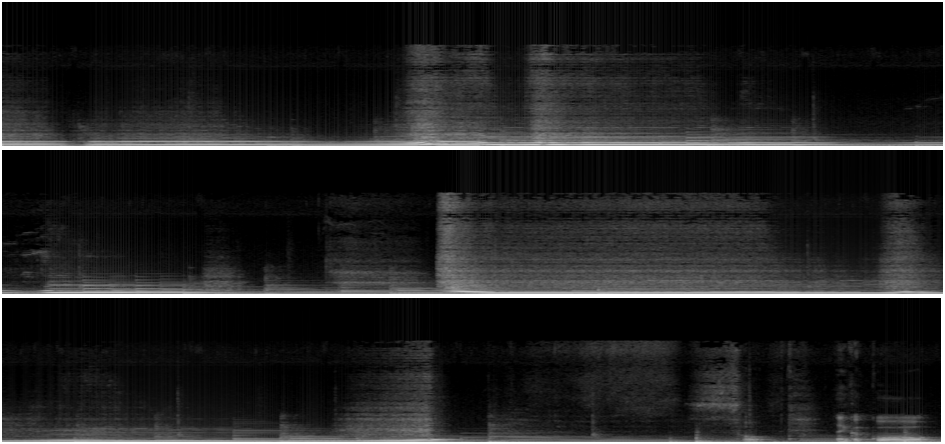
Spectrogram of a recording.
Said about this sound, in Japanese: でそれに比べて僕の吹いてるホッチクというのはですねこうザラザラっとした音こんな感じになってます。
